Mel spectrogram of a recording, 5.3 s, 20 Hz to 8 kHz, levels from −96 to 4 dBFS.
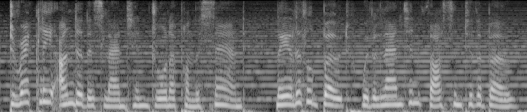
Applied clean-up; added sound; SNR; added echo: none; Musical instrument; 15 dB; none.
